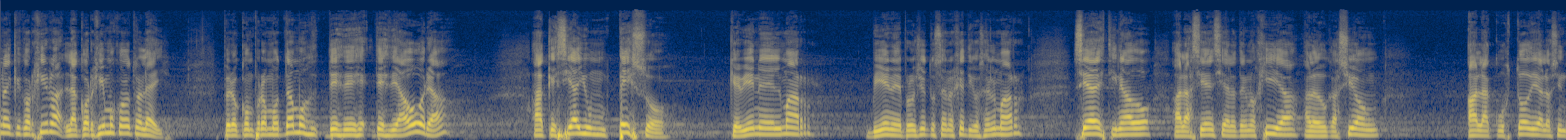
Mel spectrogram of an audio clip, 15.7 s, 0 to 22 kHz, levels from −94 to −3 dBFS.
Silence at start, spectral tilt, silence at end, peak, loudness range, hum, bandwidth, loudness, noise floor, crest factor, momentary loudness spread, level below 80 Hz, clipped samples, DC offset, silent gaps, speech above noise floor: 0 s; -6.5 dB/octave; 0 s; 0 dBFS; 2 LU; none; 15 kHz; -18 LUFS; -51 dBFS; 18 dB; 7 LU; -46 dBFS; under 0.1%; under 0.1%; none; 34 dB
